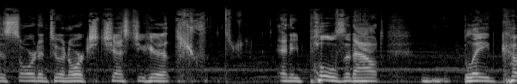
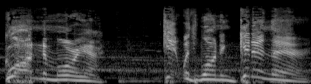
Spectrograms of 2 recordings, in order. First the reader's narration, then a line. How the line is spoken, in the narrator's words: The commander shouts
